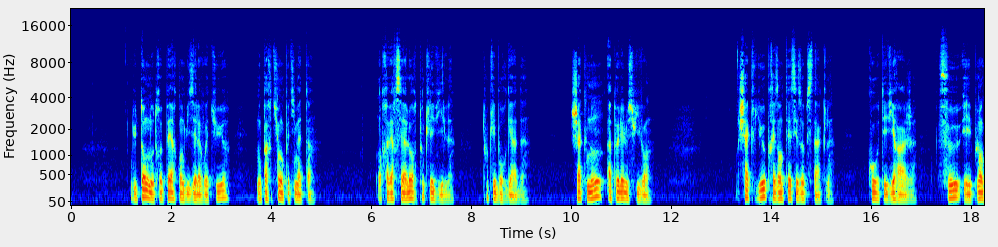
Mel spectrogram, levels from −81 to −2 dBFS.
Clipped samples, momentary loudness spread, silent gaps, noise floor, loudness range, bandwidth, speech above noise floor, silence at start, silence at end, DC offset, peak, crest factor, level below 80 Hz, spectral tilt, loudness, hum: under 0.1%; 14 LU; none; -69 dBFS; 4 LU; 12.5 kHz; 48 dB; 1.2 s; 0 s; under 0.1%; -2 dBFS; 22 dB; -44 dBFS; -6 dB/octave; -22 LUFS; none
